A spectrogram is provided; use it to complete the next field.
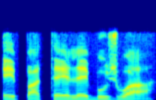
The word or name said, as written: epater les bourgeois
